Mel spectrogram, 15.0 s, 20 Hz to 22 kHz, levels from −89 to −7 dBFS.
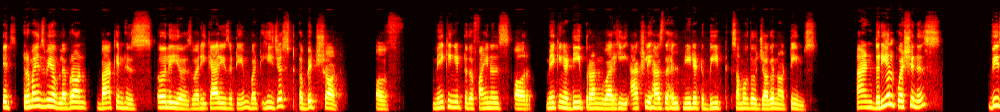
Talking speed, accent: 210 wpm, Indian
